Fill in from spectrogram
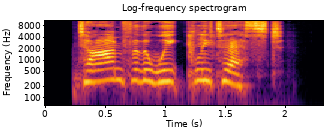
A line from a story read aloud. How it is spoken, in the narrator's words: shouted Mrs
